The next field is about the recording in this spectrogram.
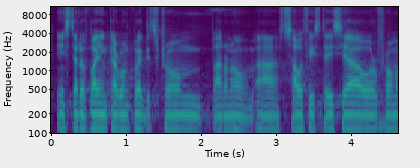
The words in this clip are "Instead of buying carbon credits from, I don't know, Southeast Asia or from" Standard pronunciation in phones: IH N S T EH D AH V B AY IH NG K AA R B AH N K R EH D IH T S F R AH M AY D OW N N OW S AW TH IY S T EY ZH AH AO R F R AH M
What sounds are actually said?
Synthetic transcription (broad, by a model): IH N S T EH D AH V B AY IH NG K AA R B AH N K R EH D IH T S F R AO M AY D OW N N OW S AW TH IY S T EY S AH AO R F R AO M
